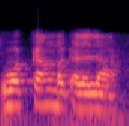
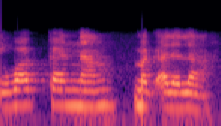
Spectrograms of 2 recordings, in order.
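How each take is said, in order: First: The words ka and nang merge into kang. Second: The words ka and nang are said separately. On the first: "we just shorten it with" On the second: "Normally, the whole sentence, we will say"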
